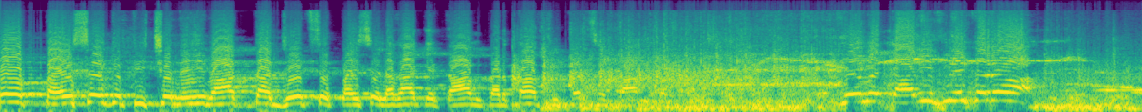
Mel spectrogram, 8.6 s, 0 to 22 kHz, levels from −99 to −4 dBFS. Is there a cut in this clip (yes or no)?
no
